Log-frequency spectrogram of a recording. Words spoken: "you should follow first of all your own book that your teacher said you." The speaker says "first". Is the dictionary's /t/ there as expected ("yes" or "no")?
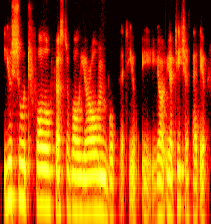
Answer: yes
